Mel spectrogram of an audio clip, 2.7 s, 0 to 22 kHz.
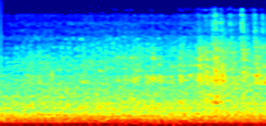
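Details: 1964 Cadillac DeVille convertible V8, 45,911 miles, idling after a new belt was fitted to cure an earlier noise: deep, steady rumble with an even beat and no squeal or chirp on top, running smoothly and healthy.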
